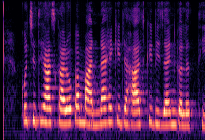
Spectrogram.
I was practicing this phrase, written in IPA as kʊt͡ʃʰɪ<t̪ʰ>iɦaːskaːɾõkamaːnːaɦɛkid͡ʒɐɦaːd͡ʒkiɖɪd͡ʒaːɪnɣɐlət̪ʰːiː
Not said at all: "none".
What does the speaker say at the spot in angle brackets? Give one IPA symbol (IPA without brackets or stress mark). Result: t̪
